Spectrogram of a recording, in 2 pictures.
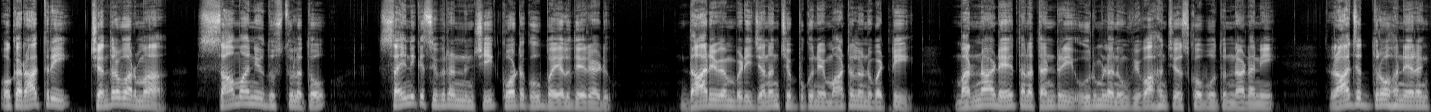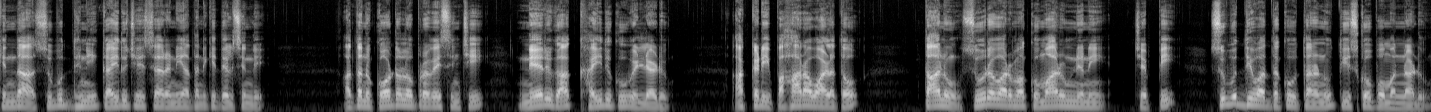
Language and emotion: Telugu, neutral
